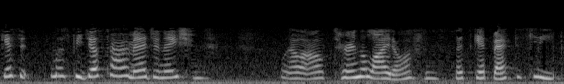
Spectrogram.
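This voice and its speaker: A woman playing a level-headed, patient young wife in a 1950s radio sitcom, bright and brisk. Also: high-pitched, slight background noise, lightly acted. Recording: dull lo-fi 1950 radio recording.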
